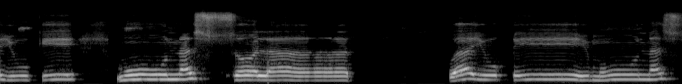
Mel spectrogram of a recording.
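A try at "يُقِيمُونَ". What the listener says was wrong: yuqimu tidak ada wanya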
